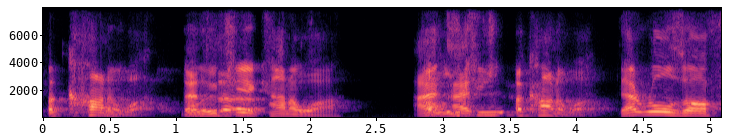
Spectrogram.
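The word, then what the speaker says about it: Oluchi Okananwa: It is officially, according to Duke's notes last year, Aluchi Akanawa. Okay, so the second N is gone in the pronunciation. Akanawa. Aluchi Akanawa.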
